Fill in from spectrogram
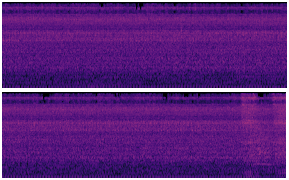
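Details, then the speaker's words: Long-unused Scamp small petrol engine started with a boost pack on its weak battery; steady, even low rumble at idle with no misses or knocks. Owner suspects it may need a new coil and spark plugs. "finally a little bit of success uh yeah just needed the Boost pack on there just to then it just sparked into life"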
